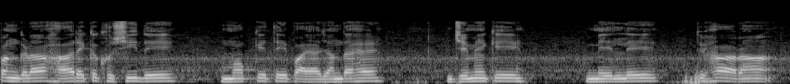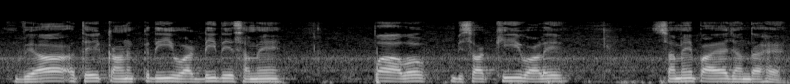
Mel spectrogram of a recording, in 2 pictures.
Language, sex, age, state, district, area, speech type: Punjabi, male, 18-30, Punjab, Barnala, rural, spontaneous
